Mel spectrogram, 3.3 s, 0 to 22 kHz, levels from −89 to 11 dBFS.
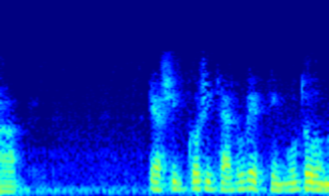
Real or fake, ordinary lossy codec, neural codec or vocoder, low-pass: fake; AAC, 24 kbps; codec, 16 kHz in and 24 kHz out, 0.8 kbps, FocalCodec, streaming, 65536 codes; 10.8 kHz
